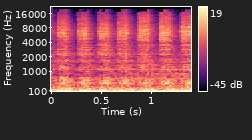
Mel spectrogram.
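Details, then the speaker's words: Mazda RX2 rotary race car, started after a couple of months sitting and fired first time: loud, choppy but even idle of about five pulses a second with no misses or knocks, and good oil pressure. Normal, healthy idle. "so fired first time off the key which is pretty good for a couple of months pretty good for a race car too means your engine is pretty healthy"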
